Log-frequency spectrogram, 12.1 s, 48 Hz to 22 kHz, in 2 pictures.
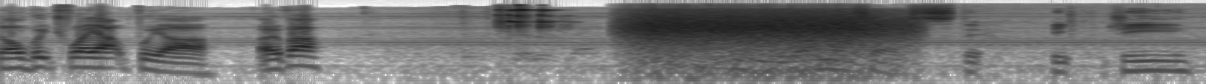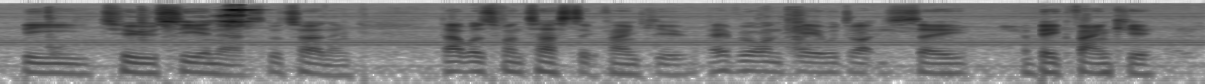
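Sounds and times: radio static hiss: 0:03.1 - 0:04.8.

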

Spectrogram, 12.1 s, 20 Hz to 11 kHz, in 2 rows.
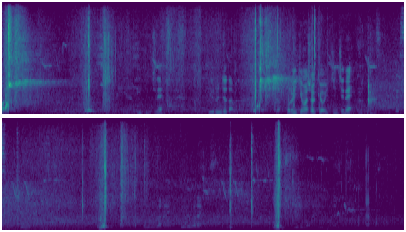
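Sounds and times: golf swing whoosh and crack: 0:00.0 - 0:01.8, 0:03.6 - 0:04.4, 0:07.1 - 0:08.1, 0:10.0 - 0:10.6.

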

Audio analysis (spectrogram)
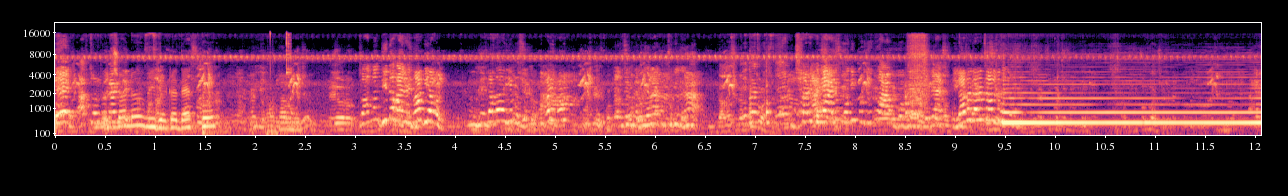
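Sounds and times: conch shell blown: 0:09.2 - 0:12.0.

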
